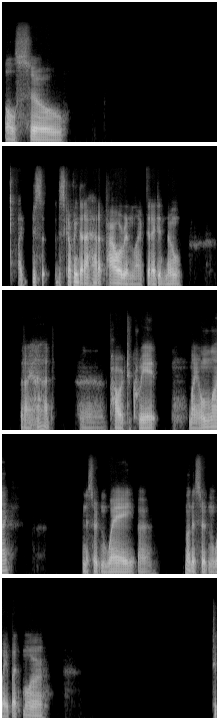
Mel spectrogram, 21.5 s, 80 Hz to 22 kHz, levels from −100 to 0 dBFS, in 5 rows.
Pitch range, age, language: 75-85 Hz, 30-49, English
